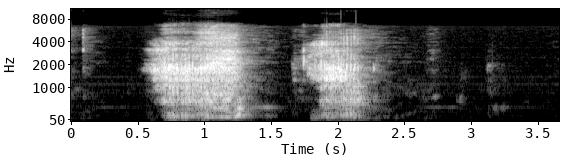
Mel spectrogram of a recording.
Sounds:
Throat clearing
